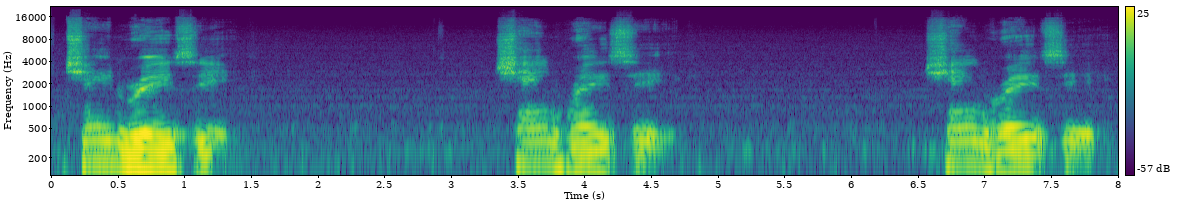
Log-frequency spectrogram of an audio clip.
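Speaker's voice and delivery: "Chain ray zieg" very slow, each syllable held; syllable stacking. Shown as a demonstration. Teacher stacks three syllables for students, slow pronunciation demo. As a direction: draw out "Chain ray zieg" evenly, pausing for an echo. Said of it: "Now three syllables".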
